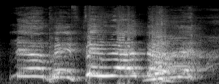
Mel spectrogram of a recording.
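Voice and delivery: loud, high-pitched shout; mock outrage. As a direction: shout it, indignant about the money. Banter, mock outrage at cost.

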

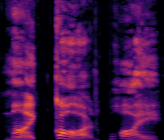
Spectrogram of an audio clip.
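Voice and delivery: father gets scared; alarmed father. Acted. Farmer fears the Count's visit, panicky.

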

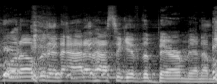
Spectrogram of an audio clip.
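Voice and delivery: high, loud laughing delivery; cracking up while talking; speaking through a laugh; laughing through words. Real, not acted. Joins the laughing fit.

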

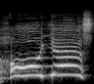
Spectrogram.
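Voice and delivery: very high, loud wailing catchphrase; hammed-up falsetto wail, drawn out; Paul Bearer. Wrestling manager in character before dropping it, high hammy wail. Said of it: "he dropped character. He went from the".

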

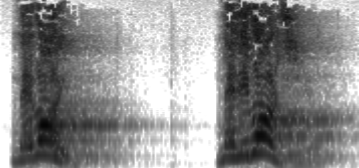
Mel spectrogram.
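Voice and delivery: loud rash declaration; loud outburst. Retold or imitated. Spouse in crisis threatening to leave, loud outburst. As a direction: blurt it out in anger. Rash thoughts in trouble voiced.

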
